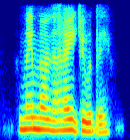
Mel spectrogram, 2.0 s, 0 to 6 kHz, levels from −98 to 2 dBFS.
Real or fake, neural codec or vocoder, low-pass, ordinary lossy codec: fake; codec, 16 kHz, 0.5 kbps, FreqCodec, larger model; 5.4 kHz; AAC, 32 kbps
